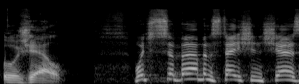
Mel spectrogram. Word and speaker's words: Urgell: It's usually pronounced Urgell.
